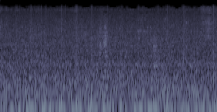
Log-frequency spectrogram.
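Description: A few faint scrapes of a small facial razor drawn across cheek skin, over a steady low hum.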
